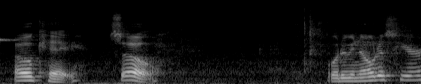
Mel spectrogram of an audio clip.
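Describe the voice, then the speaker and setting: A man talks at a very slow pace in a high pitch. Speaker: drone unboxing youtuber. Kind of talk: casual unboxing commentary. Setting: home studio, USB microphone.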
